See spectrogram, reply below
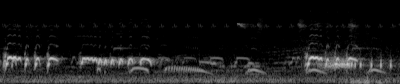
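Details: Local zebra doves in full voice as a breeding-desire lure: two fast rolling coo phrases framing slurred downward notes and a brief quiet spell.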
